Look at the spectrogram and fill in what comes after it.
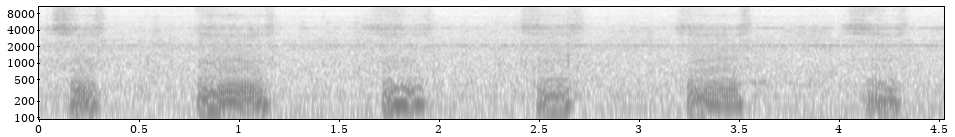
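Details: A pit bull sleeping after its bath snores in steady low rasping pulses, about six breaths in under five seconds, each with a soft airy hiss; quiet room.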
